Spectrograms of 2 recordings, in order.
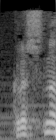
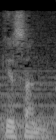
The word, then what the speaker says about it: कृष्ण: बोल ना पावे बचारे कृष्ण शब्द का शुद्ध उच्चारण सब लोग नहीं कर पाते बोलेंगे किशन भारत का प्रसिद्ध शहर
